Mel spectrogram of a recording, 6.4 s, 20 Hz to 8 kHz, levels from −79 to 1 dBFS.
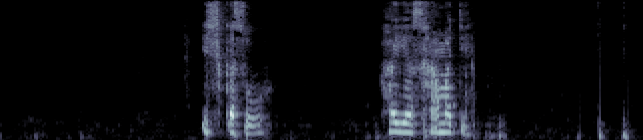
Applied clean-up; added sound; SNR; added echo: none; none; none; none.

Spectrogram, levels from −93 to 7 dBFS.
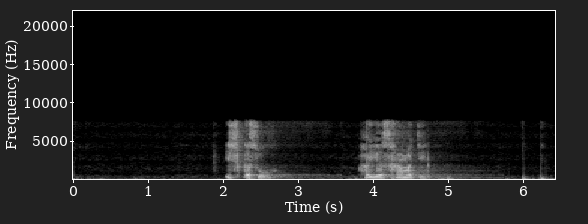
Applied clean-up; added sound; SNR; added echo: none; none; none; reverberation time 0.9 s.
